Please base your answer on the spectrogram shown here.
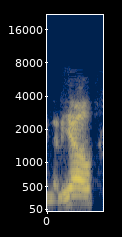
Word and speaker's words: Nariel: My name is Nariel. If you can roll your R's, you call me Nariel.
